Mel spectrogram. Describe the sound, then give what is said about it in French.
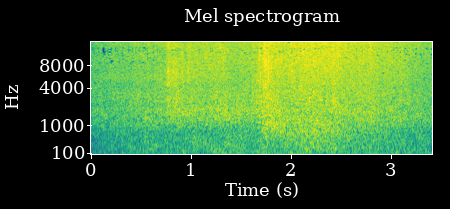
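Sea waves of the tide wash in a continuous soft surf with wind noise, swelling gently midway and staying faint throughout. “Toutes les 6 heures environ, le niveau de la mer monte ou redescend. C'est la marée.”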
